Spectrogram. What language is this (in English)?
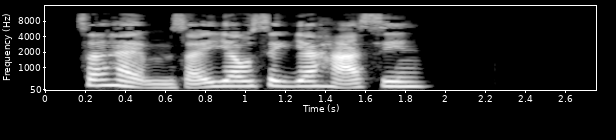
Cantonese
